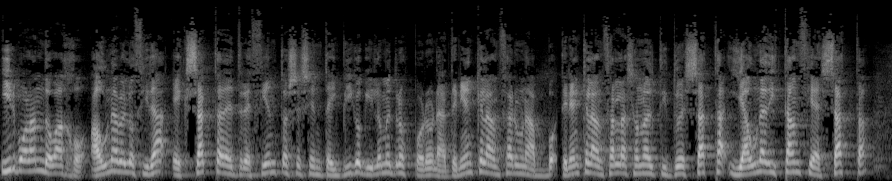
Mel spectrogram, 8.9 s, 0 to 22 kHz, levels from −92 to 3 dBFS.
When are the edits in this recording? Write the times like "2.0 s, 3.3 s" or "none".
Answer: 5.6 s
